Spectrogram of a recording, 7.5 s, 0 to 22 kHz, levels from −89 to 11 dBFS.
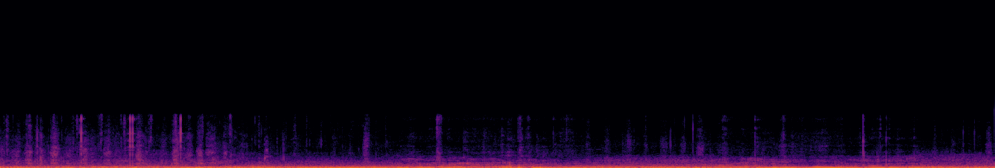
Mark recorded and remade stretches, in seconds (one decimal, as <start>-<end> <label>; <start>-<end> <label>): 0.0-3.0 recorded; 3.0-4.4 remade; 4.4-5.4 recorded; 5.4-6.9 remade; 6.9-7.5 recorded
